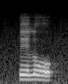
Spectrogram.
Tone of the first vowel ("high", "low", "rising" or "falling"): low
